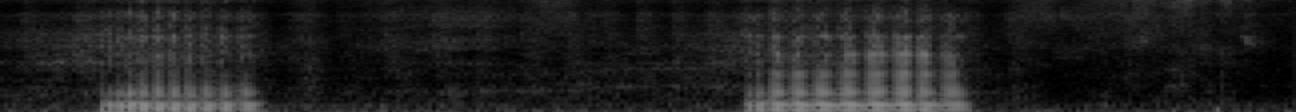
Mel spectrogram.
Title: Dog Snores Like Human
